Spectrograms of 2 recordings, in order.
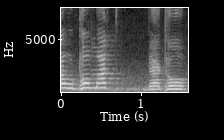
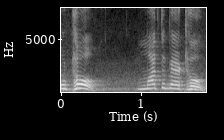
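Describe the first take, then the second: First: اٹھو مت together, pause, then بیٹھو alone; pause after مت. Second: اٹھو alone, pause, then مت بیٹھو together; pause after اٹھو. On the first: Teacher showing the completely opposite reading, pausing after مت before بیٹھو. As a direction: break after مت so it negates اٹھو. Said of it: "بالکل متضاد ہو گیا نا". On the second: Teacher contrasting two readings, stopping after اٹھو before مت بیٹھو. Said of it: "لیکن بولنے کا انداز ان میں". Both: Shown as a demonstration.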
